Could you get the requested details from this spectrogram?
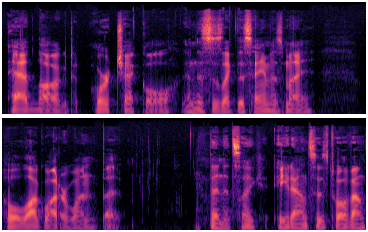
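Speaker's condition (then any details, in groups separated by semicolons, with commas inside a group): No condition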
